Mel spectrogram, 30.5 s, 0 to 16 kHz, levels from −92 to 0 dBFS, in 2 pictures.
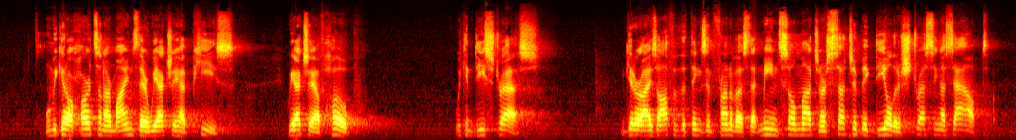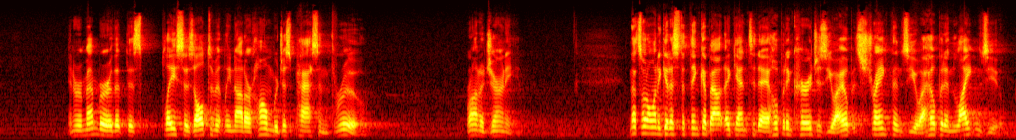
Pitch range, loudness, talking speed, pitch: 105-150 Hz, -18 LUFS, 185 wpm, 135 Hz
